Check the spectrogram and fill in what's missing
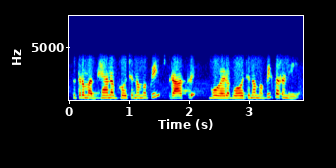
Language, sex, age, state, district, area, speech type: Sanskrit, female, 18-30, Kerala, Palakkad, rural, conversation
